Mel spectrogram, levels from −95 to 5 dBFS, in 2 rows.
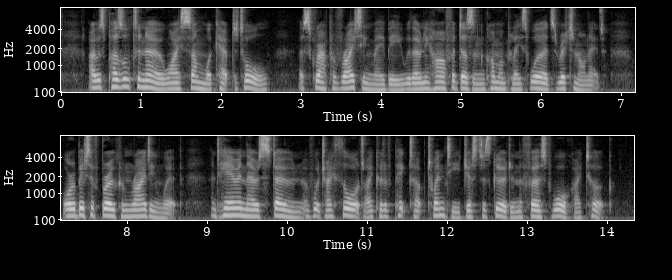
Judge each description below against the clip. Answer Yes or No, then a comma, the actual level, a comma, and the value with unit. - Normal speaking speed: No, fast, 245 wpm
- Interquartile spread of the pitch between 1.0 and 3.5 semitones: Yes, average, 3.1 semitones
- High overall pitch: No, medium, 170 Hz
